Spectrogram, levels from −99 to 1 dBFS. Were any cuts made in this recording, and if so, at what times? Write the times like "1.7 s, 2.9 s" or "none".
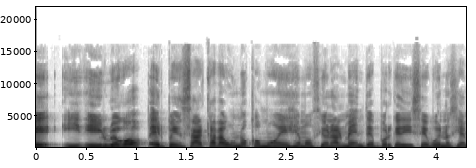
none

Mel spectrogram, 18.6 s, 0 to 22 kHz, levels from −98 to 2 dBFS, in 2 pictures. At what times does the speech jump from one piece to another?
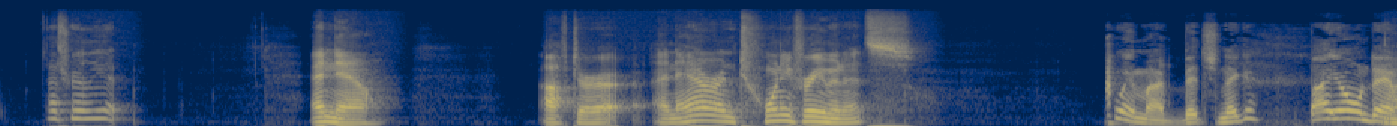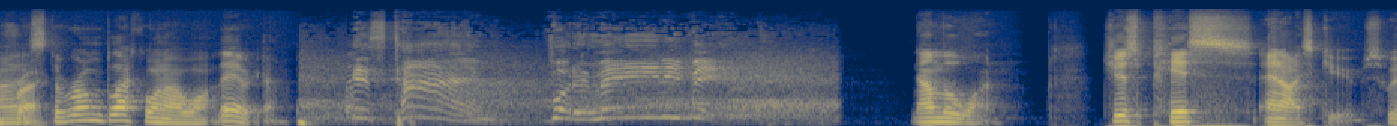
11.6 s

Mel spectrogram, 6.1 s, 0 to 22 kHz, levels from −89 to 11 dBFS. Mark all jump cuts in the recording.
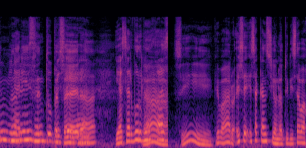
3.4 s

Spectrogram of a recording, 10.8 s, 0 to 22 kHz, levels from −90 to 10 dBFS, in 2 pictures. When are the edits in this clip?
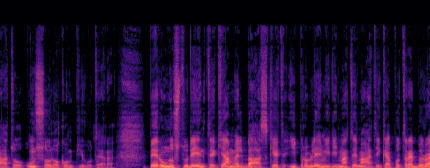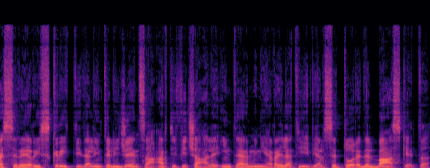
1.8 s

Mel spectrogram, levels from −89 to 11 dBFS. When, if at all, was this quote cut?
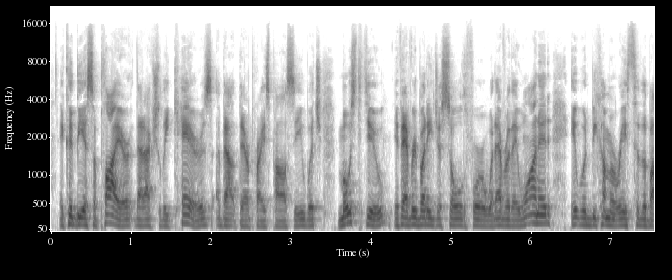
4.3 s

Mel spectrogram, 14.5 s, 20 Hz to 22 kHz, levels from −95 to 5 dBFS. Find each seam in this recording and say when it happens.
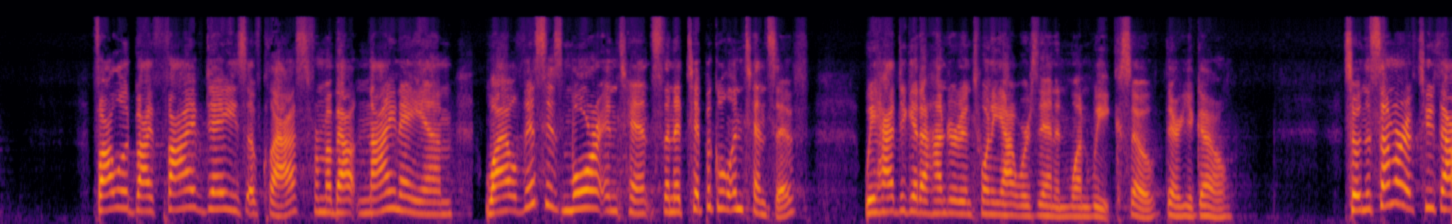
4.7 s

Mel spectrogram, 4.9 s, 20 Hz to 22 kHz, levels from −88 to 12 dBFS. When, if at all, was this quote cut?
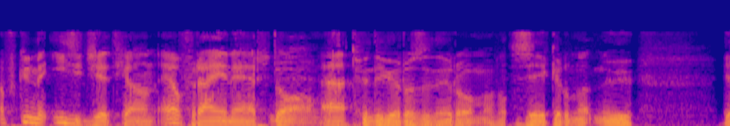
3.4 s

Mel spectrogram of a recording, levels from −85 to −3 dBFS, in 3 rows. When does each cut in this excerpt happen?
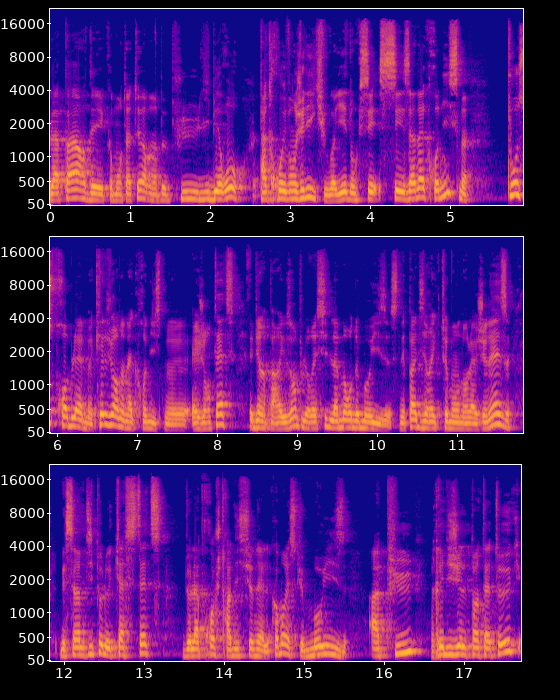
2.5 s

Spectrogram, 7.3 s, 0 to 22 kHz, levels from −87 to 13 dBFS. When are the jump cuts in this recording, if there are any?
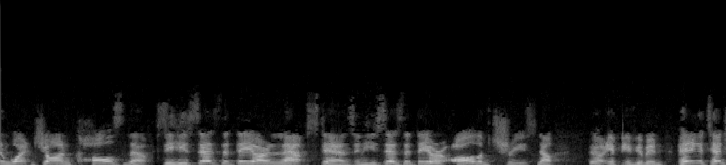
1.5 s

